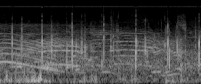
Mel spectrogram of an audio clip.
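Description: Several voices shouting and calling out over one another outdoors, one drawn-out call falling in pitch near the start, with scattered sharp clicks.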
